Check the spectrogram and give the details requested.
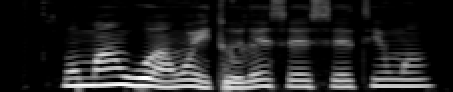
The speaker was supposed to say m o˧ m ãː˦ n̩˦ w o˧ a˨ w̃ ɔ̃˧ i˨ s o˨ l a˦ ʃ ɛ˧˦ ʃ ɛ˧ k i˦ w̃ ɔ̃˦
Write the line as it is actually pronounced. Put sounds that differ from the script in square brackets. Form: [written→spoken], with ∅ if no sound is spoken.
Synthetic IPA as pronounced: m o˧ m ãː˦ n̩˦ w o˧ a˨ w̃ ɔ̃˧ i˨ [s→t] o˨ l [a˦→ɛ˦] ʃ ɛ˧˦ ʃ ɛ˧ [k→t] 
